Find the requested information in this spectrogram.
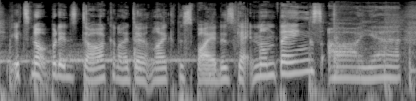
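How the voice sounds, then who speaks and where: Amid noticeable background noise, a woman talks at a moderate pace and medium pitch, with ordinary pitch variation. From England, Birmingham. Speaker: streamer. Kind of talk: casual chat. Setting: live stream. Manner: animated.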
